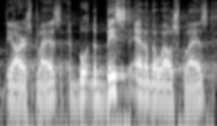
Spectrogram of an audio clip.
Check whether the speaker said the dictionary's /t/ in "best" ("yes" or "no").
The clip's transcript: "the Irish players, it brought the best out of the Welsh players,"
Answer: yes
